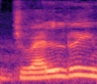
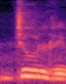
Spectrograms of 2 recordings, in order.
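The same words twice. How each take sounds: First: ज्वेलरी as "jwe-le-ree", three beats; wrong "jwe" sound. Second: ज्वेलरी said "JOOL-ree"; two beats for ज्वेलरी, joo then ree; "joo" sound. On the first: Teacher showing what it is not, "jwe-le-ree". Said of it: "ज्वेलरी नहीं होता है". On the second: Teacher drilling the word for students, "JOOL-ree". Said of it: "pronunciation जू से होती है". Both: Shown as a demonstration.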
